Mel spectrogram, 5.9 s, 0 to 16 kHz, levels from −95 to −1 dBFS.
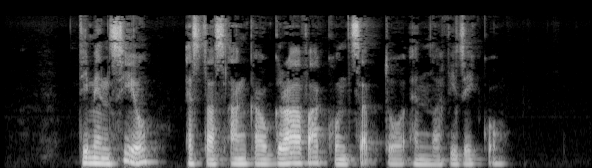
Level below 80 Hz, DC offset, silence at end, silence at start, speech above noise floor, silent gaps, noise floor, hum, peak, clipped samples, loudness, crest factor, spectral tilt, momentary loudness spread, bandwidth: -44 dBFS; under 0.1%; 0.9 s; 0.8 s; 55 dB; none; -77 dBFS; none; -2 dBFS; under 0.1%; -21 LUFS; 22 dB; -4 dB/octave; 14 LU; 11.5 kHz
